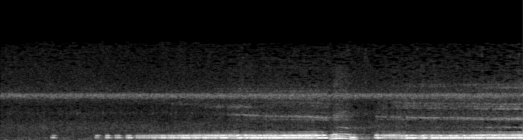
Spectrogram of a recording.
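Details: A howler monkey, met on forest trails near a bridge at Místico, gives a loud, sustained, droning roar that starts with a few short grunts.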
